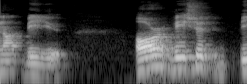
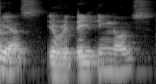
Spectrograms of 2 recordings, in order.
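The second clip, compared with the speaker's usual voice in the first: usual speaking voice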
